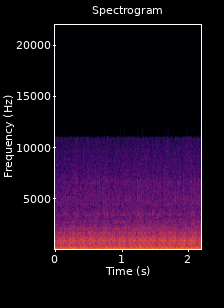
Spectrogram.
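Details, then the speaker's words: 2003 International 2574 dump truck, Cummins N14 diesel, had hard starts after sitting overnight; just after replacing the fuel filter feed line and priming, it idles deep, even and much smoother. Normal idle after repair. "it runs way better too so much smoother oh my gosh what an easy repair it idles so much smoother"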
